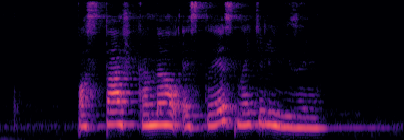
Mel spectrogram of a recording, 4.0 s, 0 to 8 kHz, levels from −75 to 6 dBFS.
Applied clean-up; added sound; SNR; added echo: none; none; none; reverberation time 0.5 s.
